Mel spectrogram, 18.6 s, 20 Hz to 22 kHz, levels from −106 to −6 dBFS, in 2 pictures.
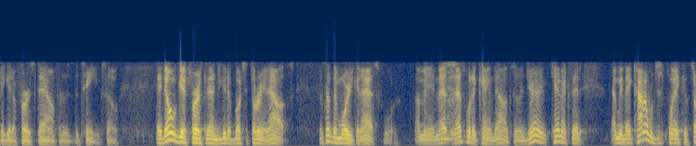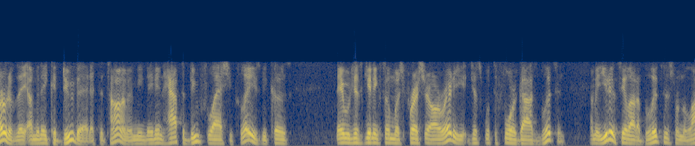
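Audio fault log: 1.72–2.08 s, 4.04–4.26 s, 5.46–5.52 s, 8.12–8.14 s, 13.26–13.76 s, 16.94–17.14 s: AMR comfort noise. In each gap the real background gives way to a smooth, even hiss that switches on and off abruptly. The longest gap runs 500 ms and the shortest 20 ms. The sender judged the talker silent and stopped sending speech frames. The receiver then filled the pause with synthetic noise built from a rough level-and-spectrum description, and the narrowband mobile codec carries the speech around these gaps.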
